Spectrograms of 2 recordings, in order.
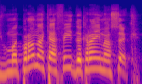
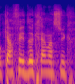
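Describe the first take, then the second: First: Broad Québécois café order; Québécois accent. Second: Said in the usual way. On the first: Acted. Customer orders coffee from the cashier, Québécois accent. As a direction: order as a Québécois regular would. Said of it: "je vais faire un accent".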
